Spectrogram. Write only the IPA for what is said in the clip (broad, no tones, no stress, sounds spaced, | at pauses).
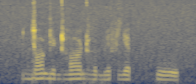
ɟ ɒ ɡ e ɖʱ ɒ ɖʱ ɵ b e f ʎ ɛ pː u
